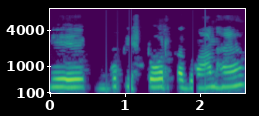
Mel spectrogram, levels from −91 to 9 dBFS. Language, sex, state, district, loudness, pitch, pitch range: Hindi, female, Chhattisgarh, Balrampur, -19 LUFS, 235 Hz, 230-245 Hz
